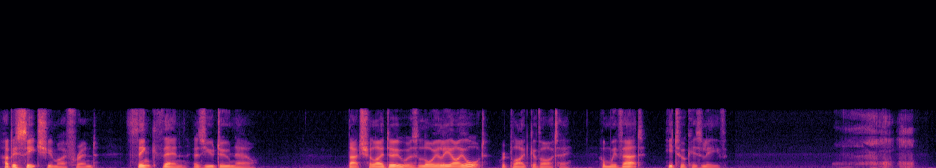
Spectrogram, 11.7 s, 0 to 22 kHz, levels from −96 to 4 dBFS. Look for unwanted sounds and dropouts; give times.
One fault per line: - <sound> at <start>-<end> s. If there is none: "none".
- throat clearing at 10.4-11.5 s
